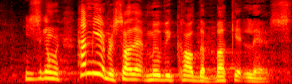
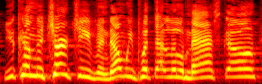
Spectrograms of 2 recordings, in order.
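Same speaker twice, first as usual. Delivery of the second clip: ordinary talk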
